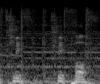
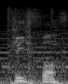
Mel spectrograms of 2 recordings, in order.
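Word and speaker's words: Qliphoth: Clip off. It's not clip off, is it? It's like Cleefot or something. Cleefoth. Yeah, Cleefoth.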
